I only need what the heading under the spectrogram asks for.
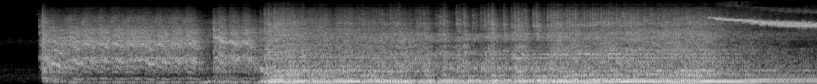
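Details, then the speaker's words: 1978 Datsun 280Z 2JZ swap, ECUMaster Black standalone, very first start, fuel system pre-pressurized, coils without hold-down bracket. Brief crank, catches at once, settles into fast, smooth, even idle, no misfire or knock; idle set rather high. "It started right up. Ran nice and smooth. The idle was pretty hi"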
